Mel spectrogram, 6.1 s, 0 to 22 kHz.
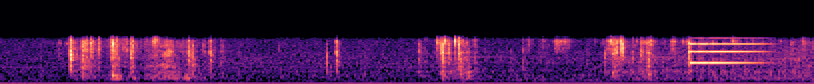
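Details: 1994 BMW E36 318is that won't start although the battery has power: bursts of quick, irregular clicks from inside the car while the dash lights blink on and off, no cranking, a short tone at the end; cause unknown.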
